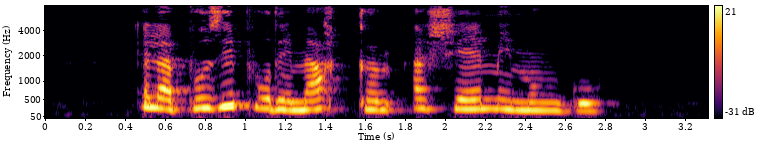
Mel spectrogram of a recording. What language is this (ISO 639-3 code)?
fra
